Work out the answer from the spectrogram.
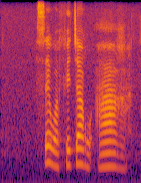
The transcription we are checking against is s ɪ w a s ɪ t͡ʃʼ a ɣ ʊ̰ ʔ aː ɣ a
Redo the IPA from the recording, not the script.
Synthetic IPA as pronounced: s ɪ w a f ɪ t͡ʃʼ a ɣ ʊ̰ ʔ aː ɣ a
